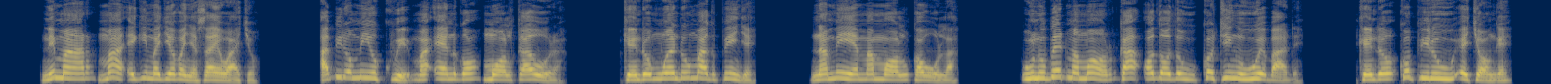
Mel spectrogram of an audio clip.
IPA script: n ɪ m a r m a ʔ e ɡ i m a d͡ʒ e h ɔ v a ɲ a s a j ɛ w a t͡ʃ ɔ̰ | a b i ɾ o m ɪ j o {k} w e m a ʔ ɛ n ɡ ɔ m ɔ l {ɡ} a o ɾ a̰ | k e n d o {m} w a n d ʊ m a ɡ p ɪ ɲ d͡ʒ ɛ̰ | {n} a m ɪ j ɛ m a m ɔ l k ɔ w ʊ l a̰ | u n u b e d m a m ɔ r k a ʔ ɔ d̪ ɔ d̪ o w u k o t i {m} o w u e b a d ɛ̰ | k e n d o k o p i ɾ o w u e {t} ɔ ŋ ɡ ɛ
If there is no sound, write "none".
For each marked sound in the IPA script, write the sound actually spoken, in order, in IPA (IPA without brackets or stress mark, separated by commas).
k, k, m, n, ŋ, t͡ʃ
